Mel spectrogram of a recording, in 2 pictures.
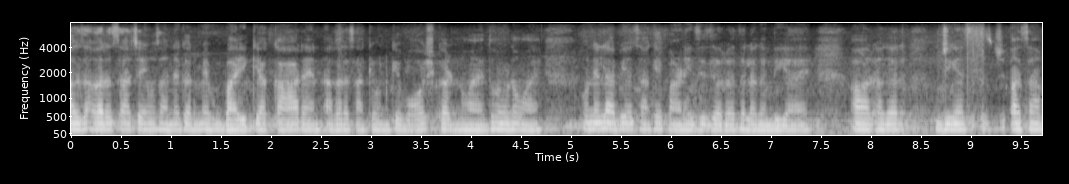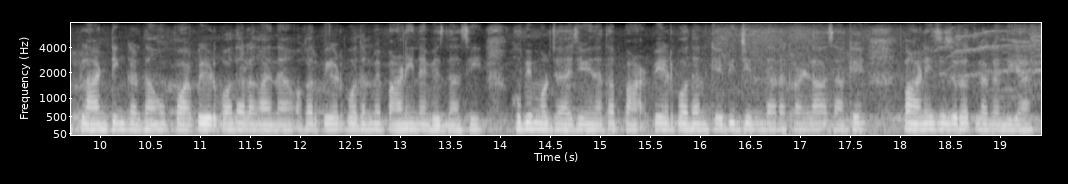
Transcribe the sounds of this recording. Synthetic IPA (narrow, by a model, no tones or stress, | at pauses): ɐɐɣəɾɐsãt͡ɕaːɦijũɐs̬ãːɲd͡ʑeɡʱɐɾmẽbaːikjakaːɾɦɪn̆ɐ̰ɡəɾɐsãkʰeʊnkʰeʋɔːʃkɐɾɽ̃ũaːɦed̪ʱoːɾɪɽ̃ũaːɦe | ʊn̤əlaːbʱiɐsãkʰepaːɽ̃id͡ʑizɐɾuːɾət̪lɐɡə̃nd̪iaːɦe | ɔːɾɐɡəɾ | d͡ʑiːə̃ɐsãplãːɳʈɪ̃ŋɡkɐɾd̪aːɦũppeːɽpɔːd̪ʱalɐɡaːĩːnd̪aːɦũɐɡəɾpeːɽpɔːd̪ʱənɪ̆mẽpaːɽ̃inɐĩʋɪsd̪asi | ɦubʱimʊɾd͡ʑaːed͡ʑiʋẽːnd̪at̪ʰapːpeːɽpɔːd̪ʱənɪ̆kʰebʱɪzɪ̃nd̪aɾɐkʰəɽ̃laɐsãkʰe | paːɽ̃id͡ʑizɐɾuːɾət̪lɐɡə̃nd̪iaːɦe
